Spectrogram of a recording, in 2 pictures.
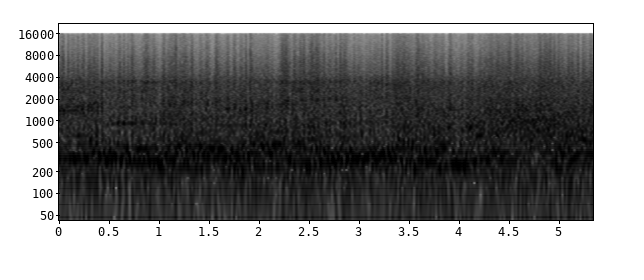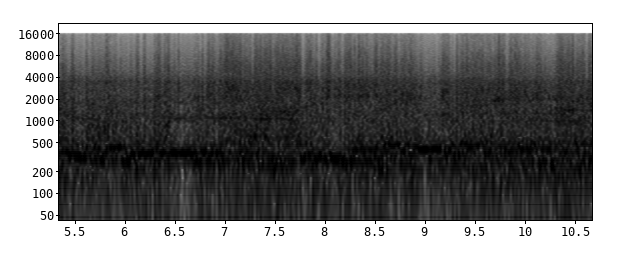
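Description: Live concert music from a stage PA, with a melody line of held notes over a dense accompaniment, recorded from the audience very loud, close to full scale.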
